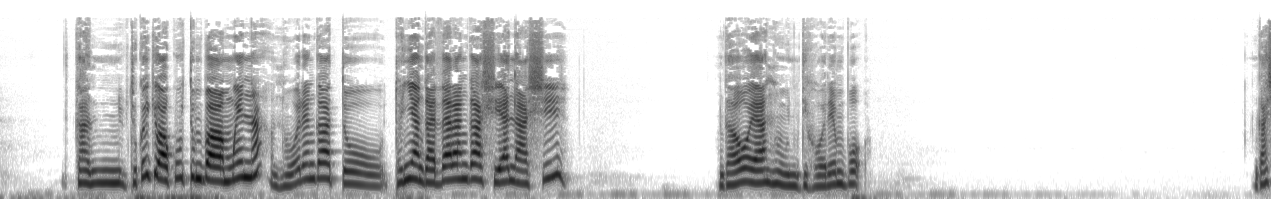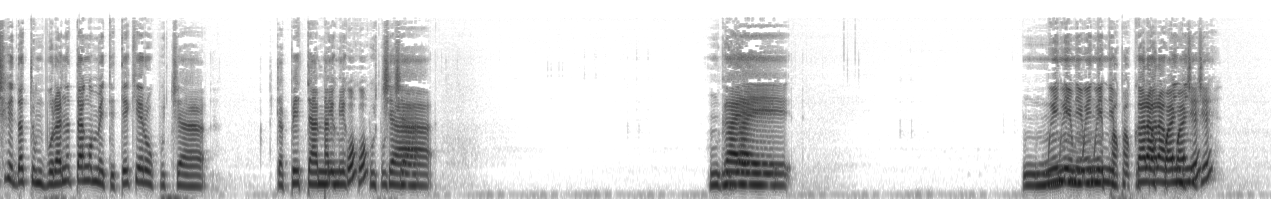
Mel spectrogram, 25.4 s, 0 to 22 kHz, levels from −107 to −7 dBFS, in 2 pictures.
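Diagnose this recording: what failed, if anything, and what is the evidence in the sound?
From 15.97 s to the end, there is a doubled audio track: a full-band copy, roughly a tenth of a second late and about equally loud, that starts abruptly. The waveform shows every burst twice, and the spectrogram shows offset duplicate patterns. This is likely a second, slower capture path at the driver or buffer stage.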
